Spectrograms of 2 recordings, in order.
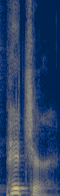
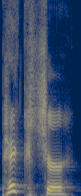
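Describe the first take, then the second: First: The k sound is dropped, like pitcher. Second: The k sound is clearly pronounced. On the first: The speaker calls it right. "It's pitcher" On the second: The speaker calls it wrong. "It ain't picture"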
